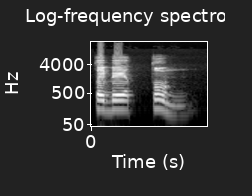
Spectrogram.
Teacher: Okay, ba is a qalqala. We're making an echo there.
